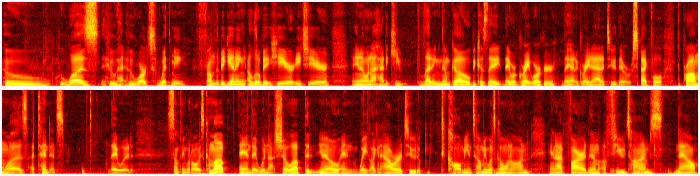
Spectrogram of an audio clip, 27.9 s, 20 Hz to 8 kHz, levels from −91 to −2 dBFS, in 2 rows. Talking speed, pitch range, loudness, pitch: 190 wpm, 110-130 Hz, -23 LUFS, 120 Hz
